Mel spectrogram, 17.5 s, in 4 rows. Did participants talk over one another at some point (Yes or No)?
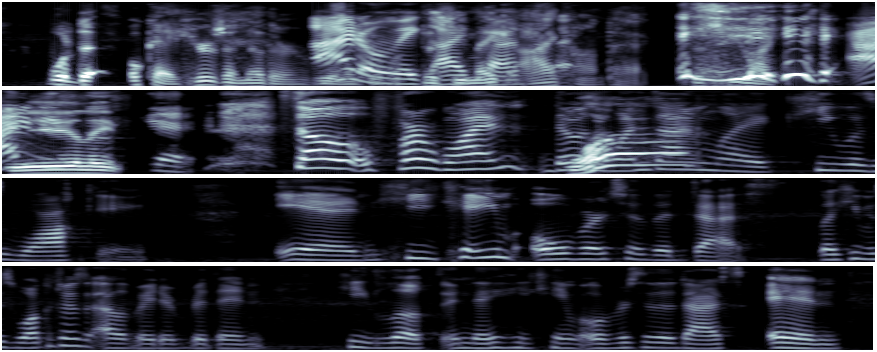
Yes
